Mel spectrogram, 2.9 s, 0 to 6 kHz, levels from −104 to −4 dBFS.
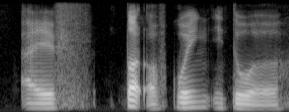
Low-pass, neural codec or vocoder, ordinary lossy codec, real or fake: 5.4 kHz; none; none; real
